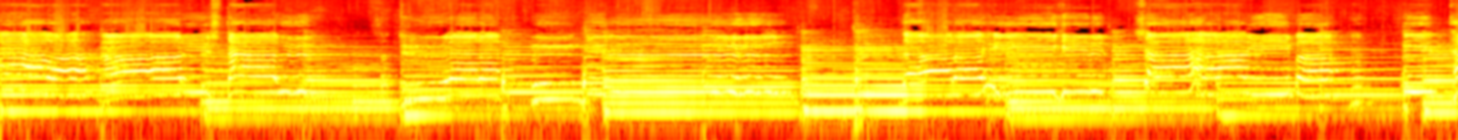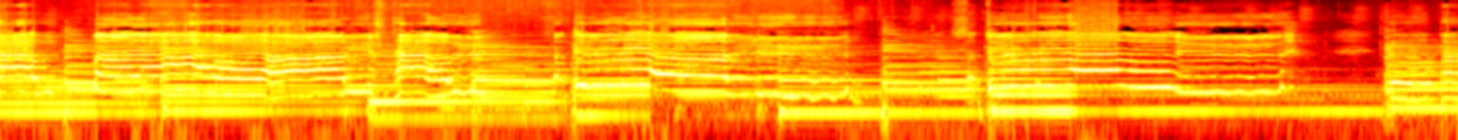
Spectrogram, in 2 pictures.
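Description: Background music: a song with a singing voice over steady chords, briefly quieter near the end.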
